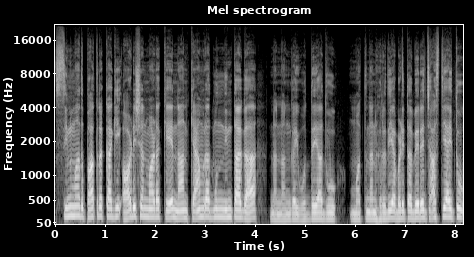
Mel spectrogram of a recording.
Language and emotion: Kannada, fearful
